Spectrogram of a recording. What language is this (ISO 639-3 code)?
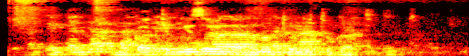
kin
